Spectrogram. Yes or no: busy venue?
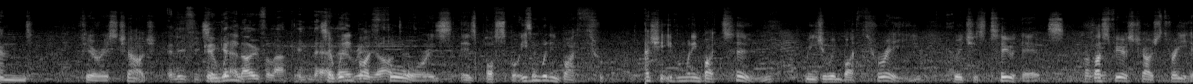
yes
